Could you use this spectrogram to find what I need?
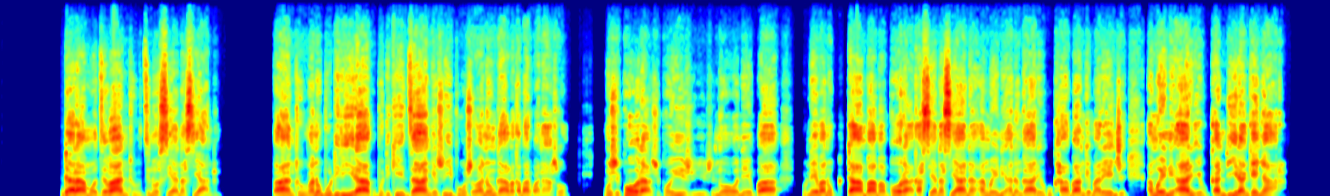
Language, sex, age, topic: Ndau, male, 36-49, education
